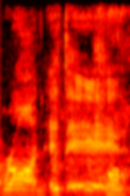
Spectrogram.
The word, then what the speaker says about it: Rouen: Rowan? Yeah, Ron. More Ron. nasally. Rowan. But, you know, because you roll the R and then you get the vowel garbage.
